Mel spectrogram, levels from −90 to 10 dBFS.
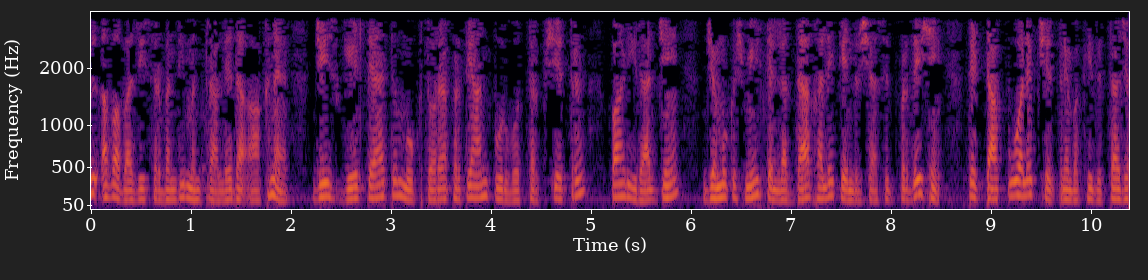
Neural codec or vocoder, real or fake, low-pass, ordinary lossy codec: none; real; 3.6 kHz; none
